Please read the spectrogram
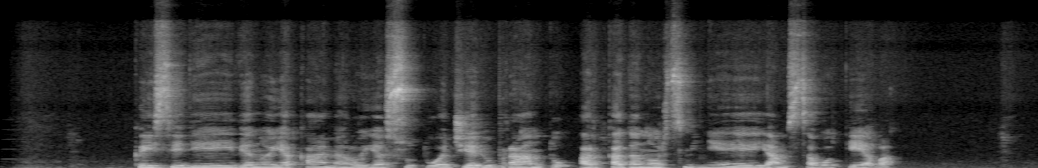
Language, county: Lithuanian, Šiauliai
